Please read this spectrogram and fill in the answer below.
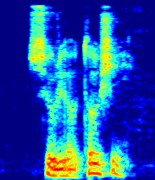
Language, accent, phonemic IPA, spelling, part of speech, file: English, Southern England, /ˌ(t)suːɹioʊˈtoʊʃi/, tsuriotoshi, noun, LL-Q1860 (eng)-tsuriotoshi.wav
- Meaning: A kimarite in which the attacker grips his opponent's mawashi, lifts him, and swings him sideways and down. A lifting bodyslam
